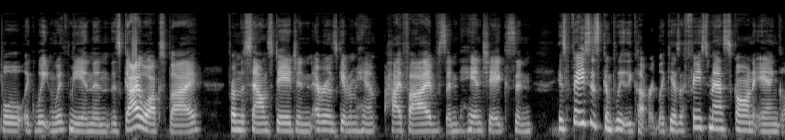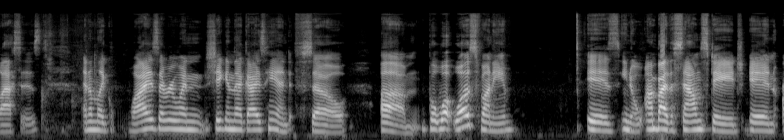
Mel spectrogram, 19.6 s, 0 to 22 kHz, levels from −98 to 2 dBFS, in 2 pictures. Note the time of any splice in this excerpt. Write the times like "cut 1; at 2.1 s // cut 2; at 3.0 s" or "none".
cut 1; at 13.5 s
